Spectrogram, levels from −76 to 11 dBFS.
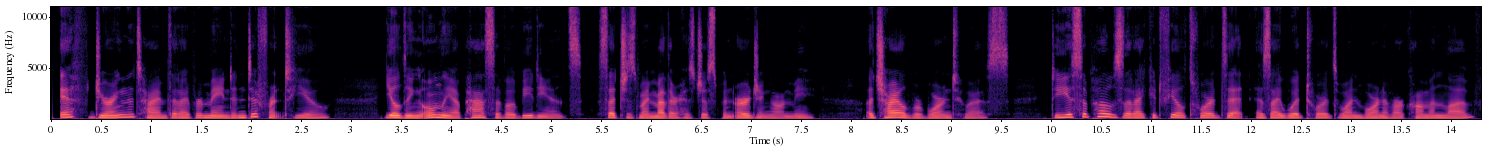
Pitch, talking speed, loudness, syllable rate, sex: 180 Hz, 210 wpm, -20 LUFS, 4.0 syllables/s, female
